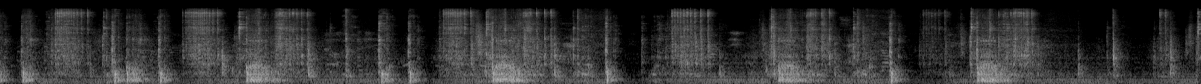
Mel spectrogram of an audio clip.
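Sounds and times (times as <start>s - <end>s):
hand tools clicking and knocking: 0.0s - 12.0s.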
